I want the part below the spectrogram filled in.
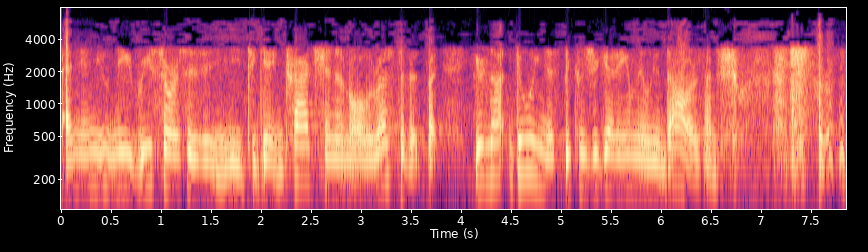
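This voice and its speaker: Woman's fairly low voice with ordinary pitch variation at a moderate pace, over noticeable background noise. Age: 80s+. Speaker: futurist and author. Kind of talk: interview.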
